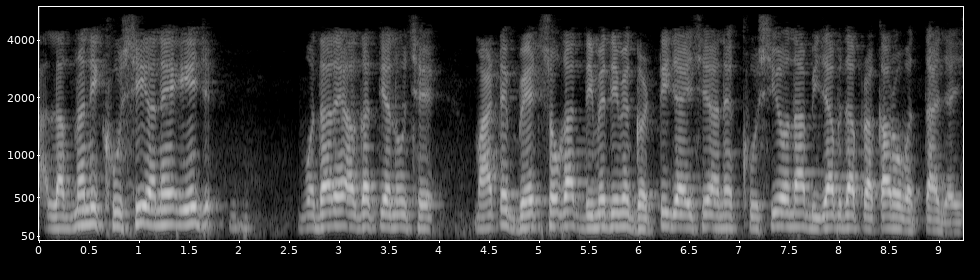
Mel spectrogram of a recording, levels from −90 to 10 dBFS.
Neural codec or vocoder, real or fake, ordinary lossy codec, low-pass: none; real; MP3, 48 kbps; 5.4 kHz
